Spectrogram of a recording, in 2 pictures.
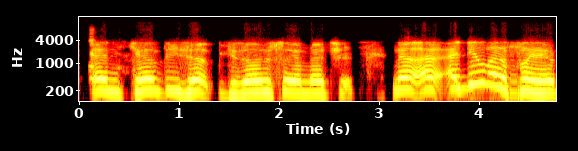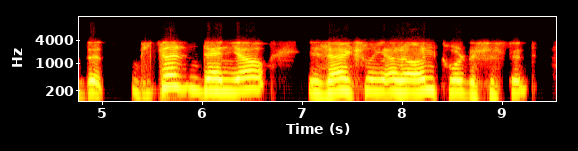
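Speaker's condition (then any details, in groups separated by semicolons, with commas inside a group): Cerebral palsy; cannot walk; voice is different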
